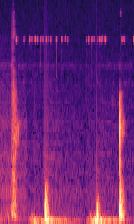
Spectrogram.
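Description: Near silence, broken by a few faint, brief low thumps and one soft click near the end.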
